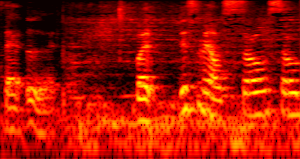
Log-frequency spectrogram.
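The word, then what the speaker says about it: oud: actually like how you say say wood it's Ood that's the how you pronounce that Ood but this smells so so good and he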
